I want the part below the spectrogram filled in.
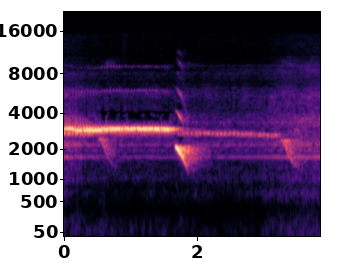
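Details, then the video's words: Tame sirtu giving a loud song meant to draw rival birds to reply: a sustained, slightly pulsing high whistle ending in a sharp falling slur, then a softer held tone and another descending slur. "Masteran burung sirtu gacor dor,suara lantang mencari lawan"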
